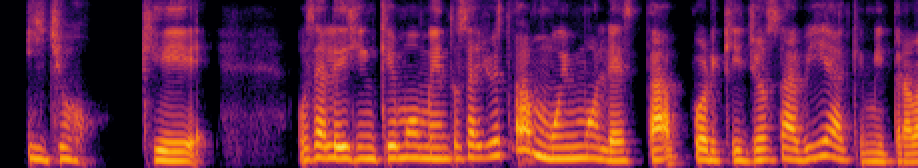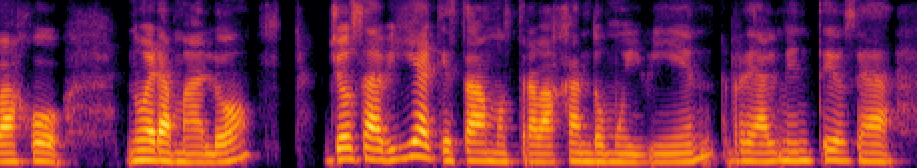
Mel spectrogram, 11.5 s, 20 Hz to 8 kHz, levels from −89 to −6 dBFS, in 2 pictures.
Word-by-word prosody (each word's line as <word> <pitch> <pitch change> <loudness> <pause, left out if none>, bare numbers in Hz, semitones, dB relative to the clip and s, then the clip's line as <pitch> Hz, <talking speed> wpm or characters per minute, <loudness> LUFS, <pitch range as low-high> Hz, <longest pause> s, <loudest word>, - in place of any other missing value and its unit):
Y 200 -3 -3
yo, 190 0 -6 0.2
¿qué? 165 -3 0 0.5
O 185 - -5
sea, 215 +1 +3
le 205 -1 +4
dije: 200 -1 +2
"¿En 200 -1 -2
qué 210 +3 +1
momento?" 210 -1 -1
O - - -5
sea, 220 -1 0
yo 230 - -3
estaba 255 - +1
muy 205 -5 +1
molesta, 185 -4 0
porque 175 -2 0
yo 180 +3 -1
sabía 195 +3 -1
que 155 -4 -12
mi 155 -1 -3
trabajo 150 +1 +2 0.4
no 175 +1 +2
era 170 -1 +8
malo, 150 - 0 0.4
yo 195 +4 +3
sabía 200 +4 +3
que 170 - -1
estábamos 160 -2 +1
trabajando 150 +1 0
muy 145 -1 -4
bien 145 - -5
realmente, 160 +2 -2
o - - -2
sea, 155 -2 -1
170 Hz, 185 wpm, -23 LUFS, 155-200 Hz, 0.5 s, era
